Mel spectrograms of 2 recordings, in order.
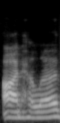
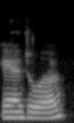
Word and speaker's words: Ángela: know, and in kindergarten, all the other kids were not saying my name as Ángela, they said Angela.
